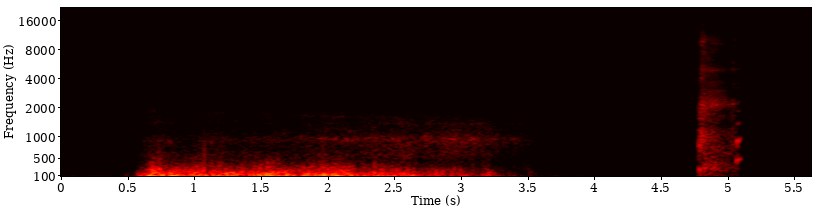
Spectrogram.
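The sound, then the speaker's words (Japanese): Breath blown close into the ear, a steady, low, rushing whoosh lasting about three seconds that fades out, then after a pause a brief soft puff. “ほら、耳に息吹きかけるぞ。”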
